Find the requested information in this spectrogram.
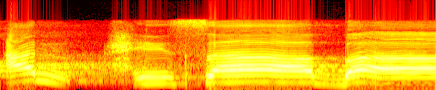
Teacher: ain itu tempatnya keluar dari tengah tenggorokan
